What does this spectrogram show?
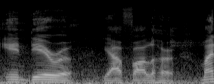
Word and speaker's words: Indira: all night so I'm gonna say it correctly Indira y'all follow her my name is business chill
